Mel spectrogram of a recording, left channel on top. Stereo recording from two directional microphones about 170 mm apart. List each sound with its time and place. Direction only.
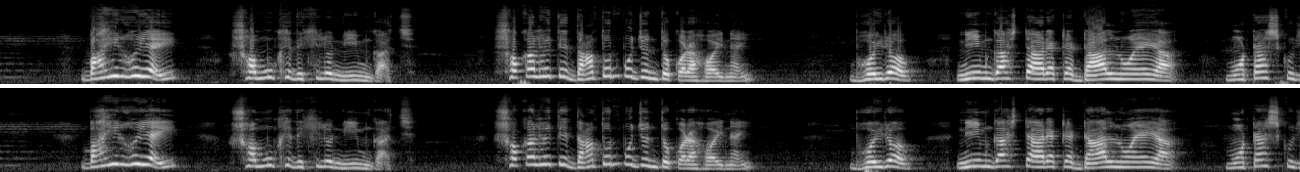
0.9 s a woman's voice: 10° left (ahead or behind)
8.5 s a woman's voice: 5° left (ahead or behind)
